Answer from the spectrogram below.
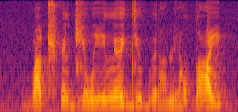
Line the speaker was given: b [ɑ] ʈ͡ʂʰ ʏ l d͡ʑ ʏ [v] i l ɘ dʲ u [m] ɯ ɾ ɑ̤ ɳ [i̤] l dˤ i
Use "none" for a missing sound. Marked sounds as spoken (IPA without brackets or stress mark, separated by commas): ɑ, w, b, i̤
